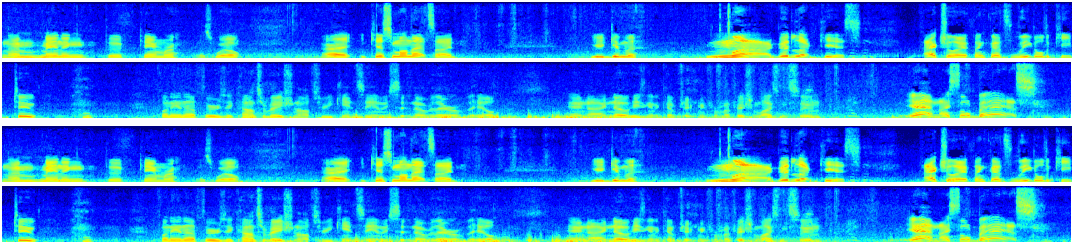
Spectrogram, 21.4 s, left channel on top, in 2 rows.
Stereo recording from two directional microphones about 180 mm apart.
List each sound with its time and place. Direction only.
0.0 s speech: 50° left (ahead or behind); by 4.6 s 25° left (ahead or behind)
5.9 s speech: 45° left (ahead or behind); by 11.0 s 25° left (ahead or behind)
11.0 s a sound: 5° left (ahead or behind)
12.3 s speech: 25° right (ahead or behind)
13.2 s speech: centre (ahead or behind)
19.7 s speech: 35° left (ahead or behind)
